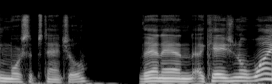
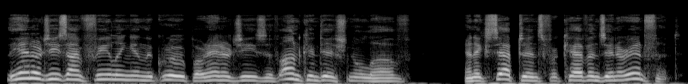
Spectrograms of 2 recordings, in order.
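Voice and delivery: high, blandly kind leader; 7 semitones higher than usual. A narrator's reading. Group leader gently affirms weeping Kevin, high and blandly kind. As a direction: soothe him like a patient therapist talking to a child. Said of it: "The round leader's high, hoarse voice had the same blandly kind, didactic quality".

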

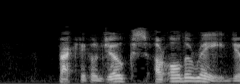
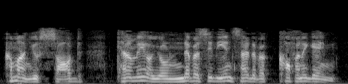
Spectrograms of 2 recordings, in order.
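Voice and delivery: raised, fast, hectoring threat; angry threat; 7 semitones higher, 5 dB louder than usual. A narrator's reading. Threatening someone with the coffin, angry. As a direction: threaten him loudly and quickly.

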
